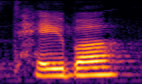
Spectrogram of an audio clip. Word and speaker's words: Tiba: I wish it was Tiba. I know Age of Calamity pronounced it as Taba, but I always pronounce it in my head as Tiba, so that's just what I call him.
